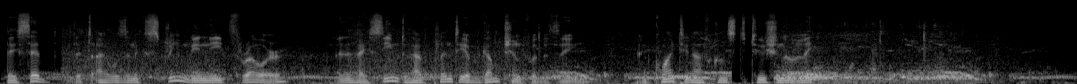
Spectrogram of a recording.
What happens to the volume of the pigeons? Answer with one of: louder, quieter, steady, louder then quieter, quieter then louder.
louder.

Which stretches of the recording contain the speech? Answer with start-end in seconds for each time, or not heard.
0.1-8.2.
